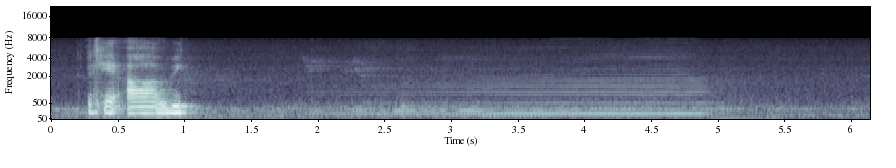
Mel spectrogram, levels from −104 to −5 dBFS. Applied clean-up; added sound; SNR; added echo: none; Bowed string instrument; 17 dB; none.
